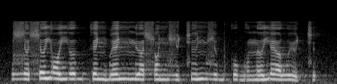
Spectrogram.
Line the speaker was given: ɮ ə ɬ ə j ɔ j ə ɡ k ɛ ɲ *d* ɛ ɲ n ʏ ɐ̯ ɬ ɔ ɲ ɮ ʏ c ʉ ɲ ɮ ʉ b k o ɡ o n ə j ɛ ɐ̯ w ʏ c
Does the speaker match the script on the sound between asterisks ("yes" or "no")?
no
